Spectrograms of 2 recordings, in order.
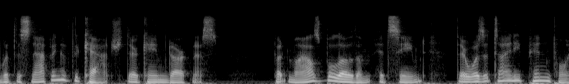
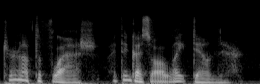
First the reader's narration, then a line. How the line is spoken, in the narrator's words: whispered Tommy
